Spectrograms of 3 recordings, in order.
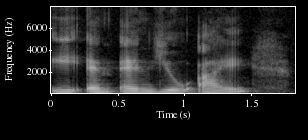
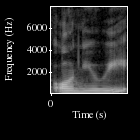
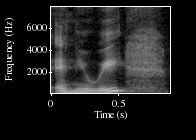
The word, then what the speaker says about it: ennui: Even though it's written as Ennui, but it's pronounced as ennui.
